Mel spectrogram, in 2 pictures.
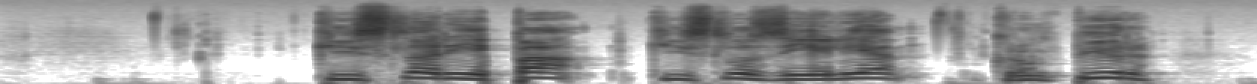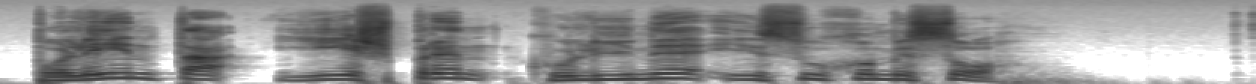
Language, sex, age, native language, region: Slovenian, male, 30-49, Slovenian, Gorenjska region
